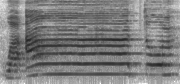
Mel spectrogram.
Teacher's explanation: Ikhfa hakiki yaitu samar, jadi antara izhar dan idgham, bukan dibaca jelas dan bukan dibaca dengung.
